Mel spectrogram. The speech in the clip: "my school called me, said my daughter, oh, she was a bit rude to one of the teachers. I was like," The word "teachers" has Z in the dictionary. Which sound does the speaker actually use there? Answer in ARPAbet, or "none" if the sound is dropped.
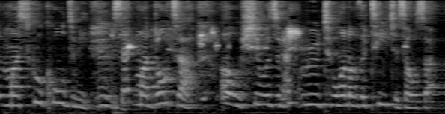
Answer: Z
